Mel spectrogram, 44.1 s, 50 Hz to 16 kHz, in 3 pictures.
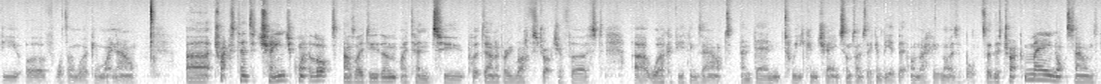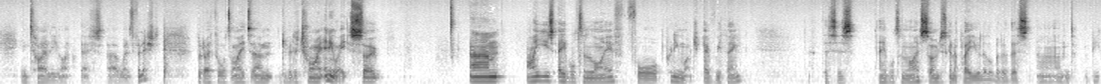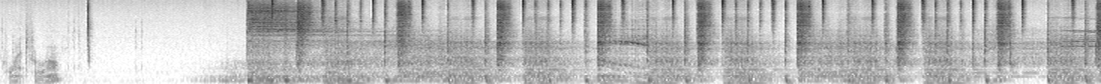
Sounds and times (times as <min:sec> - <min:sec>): Speech: 0:00.0 - 0:01.9, 0:02.5 - 0:19.8, 0:20.9 - 0:24.6, 0:25.5 - 0:30.2.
